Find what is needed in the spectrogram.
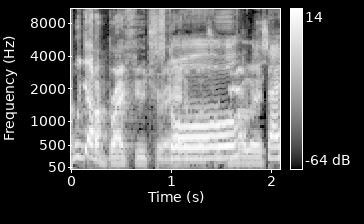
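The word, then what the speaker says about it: Skol: But anywho, but we got a bright future Skull. ahead of us. Did I say it right? Skull.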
